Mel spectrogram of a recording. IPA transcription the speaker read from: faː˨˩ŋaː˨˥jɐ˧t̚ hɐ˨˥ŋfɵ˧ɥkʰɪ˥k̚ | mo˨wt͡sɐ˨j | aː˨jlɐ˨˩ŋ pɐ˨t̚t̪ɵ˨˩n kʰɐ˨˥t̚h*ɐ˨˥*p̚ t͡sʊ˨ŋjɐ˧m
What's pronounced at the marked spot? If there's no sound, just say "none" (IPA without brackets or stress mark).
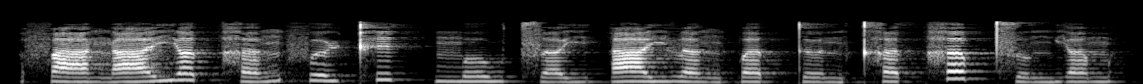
ɐ˥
